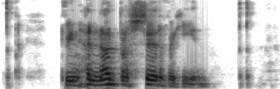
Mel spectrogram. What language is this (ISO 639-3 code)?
cym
